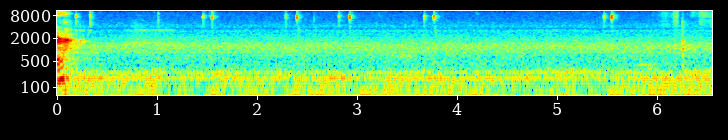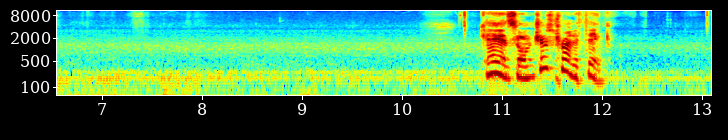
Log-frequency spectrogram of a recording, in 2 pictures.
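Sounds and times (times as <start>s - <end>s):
low electrical hum: 0.0s - 13.0s
computer mouse clicking: 1.4s - 3.9s, 5.4s - 6.4s.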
